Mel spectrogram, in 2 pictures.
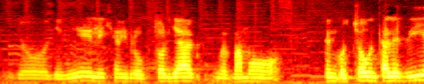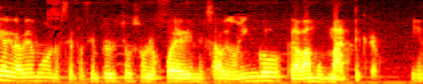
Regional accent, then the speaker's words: Chile; a nosotros como chilenos nos cuesta un poquito más.

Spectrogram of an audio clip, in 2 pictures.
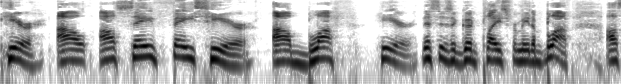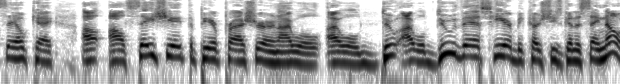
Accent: United States; not announcing to anybody that I'm an American tourist.

